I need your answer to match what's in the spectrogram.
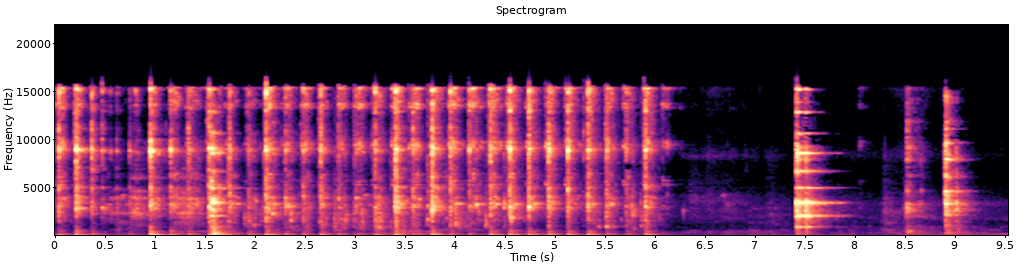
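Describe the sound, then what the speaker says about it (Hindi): Eggs beaten briskly in a bowl, with rapid, even clinks of the utensil against the sides for about six seconds. Then a pause and a few louder, isolated knocks, all close up with no talking. "बहुत अच्छी तरह से बीट कर लीजिए इनको।"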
